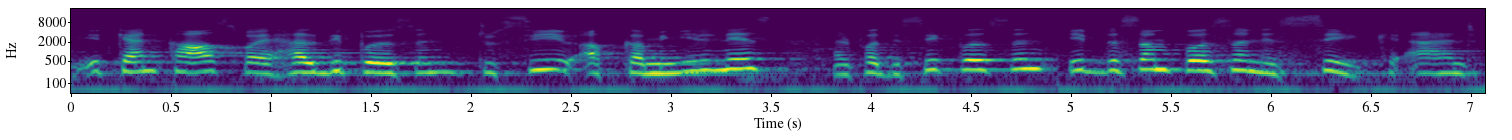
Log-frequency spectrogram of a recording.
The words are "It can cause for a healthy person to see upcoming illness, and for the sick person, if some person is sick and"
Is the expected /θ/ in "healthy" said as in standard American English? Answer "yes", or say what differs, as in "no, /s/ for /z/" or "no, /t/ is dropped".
no, /t/ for /θ/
